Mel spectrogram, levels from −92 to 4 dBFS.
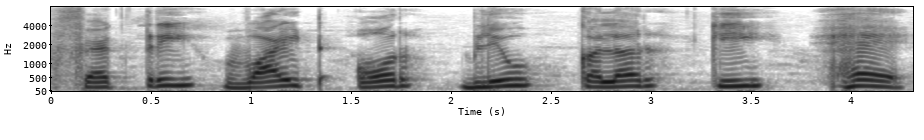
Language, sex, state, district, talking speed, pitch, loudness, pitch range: Hindi, male, Madhya Pradesh, Dhar, 95 wpm, 200 Hz, -14 LUFS, 175-215 Hz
